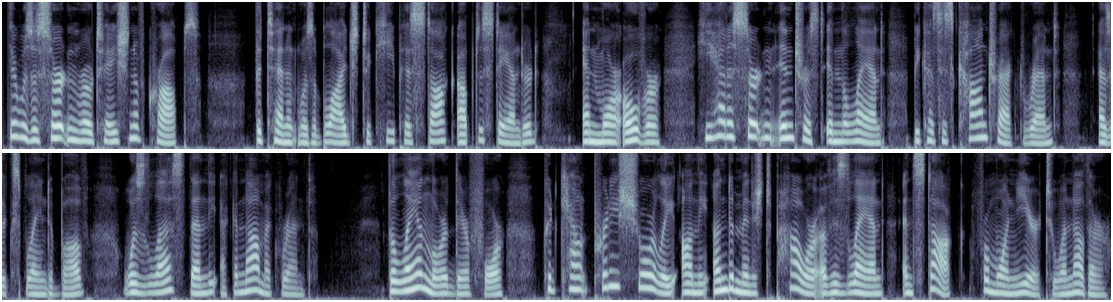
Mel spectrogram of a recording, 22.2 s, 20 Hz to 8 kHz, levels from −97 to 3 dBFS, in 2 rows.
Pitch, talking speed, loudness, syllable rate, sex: 185 Hz, 170 wpm, -19 LUFS, 5.3 syllables/s, female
